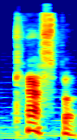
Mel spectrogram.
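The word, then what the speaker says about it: Kacper: We got nanomechanics from uh Kakpa Dabikovski. I might have mispronounced your first name. I apologize. I tried. Oh, is that Casper? That's Casper, isn't it? Not Kakper.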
